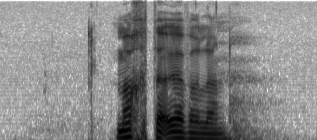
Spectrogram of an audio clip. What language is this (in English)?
Norwegian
